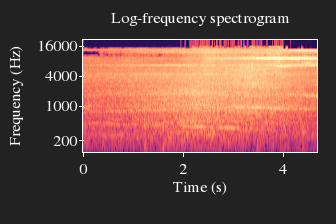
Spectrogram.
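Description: TGV high-speed train pulling into the platform and running close past, a rushing rumble that builds to its loudest about two seconds in. A high squeal comes in near the end.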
